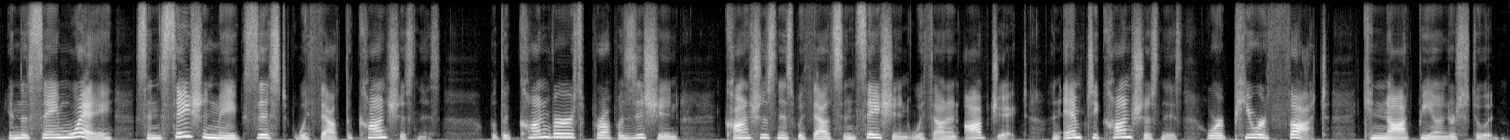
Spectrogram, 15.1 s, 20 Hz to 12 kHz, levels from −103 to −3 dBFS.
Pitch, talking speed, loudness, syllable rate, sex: 225 Hz, 120 wpm, -19 LUFS, 4.2 syllables/s, female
